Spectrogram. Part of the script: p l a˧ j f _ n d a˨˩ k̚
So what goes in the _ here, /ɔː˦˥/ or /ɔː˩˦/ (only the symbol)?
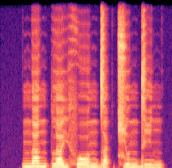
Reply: ɔː˦˥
